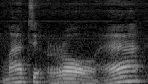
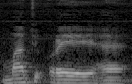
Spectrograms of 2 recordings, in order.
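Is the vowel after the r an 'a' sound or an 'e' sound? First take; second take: a sound; e sound. First: The vowel after r is an open a sound. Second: The vowel after r is an e sound. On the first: It follows the written letters. The speaker calls it wrong. "Tulisannya majroha" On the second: It is the required recitation. The speaker calls it right. "tapi harus dibaca majreha"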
